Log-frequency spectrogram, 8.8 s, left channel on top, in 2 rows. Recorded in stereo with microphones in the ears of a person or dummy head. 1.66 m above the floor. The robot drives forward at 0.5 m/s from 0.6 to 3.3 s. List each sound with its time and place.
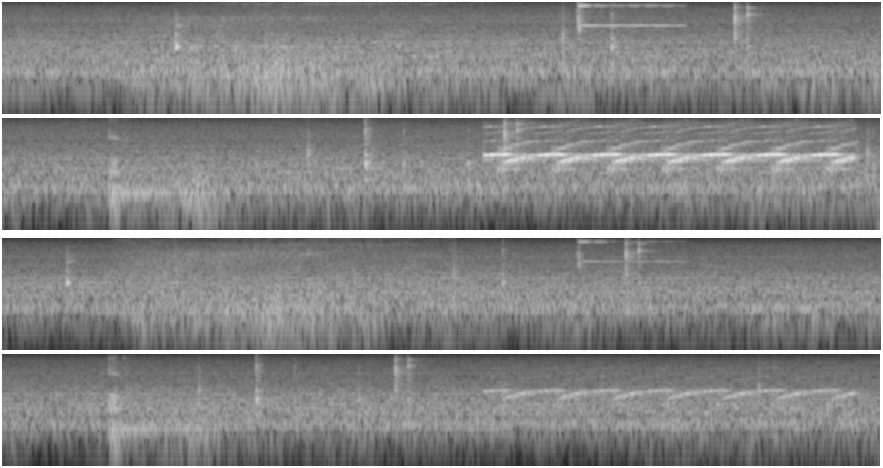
2.9 s a bicycle bell: 20° left (ahead or behind); by 3.4 s 25° left (ahead or behind)
4.9 s a clunk: 55° right (ahead or behind)
6.8 s an alarm: 65° left (ahead or behind)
